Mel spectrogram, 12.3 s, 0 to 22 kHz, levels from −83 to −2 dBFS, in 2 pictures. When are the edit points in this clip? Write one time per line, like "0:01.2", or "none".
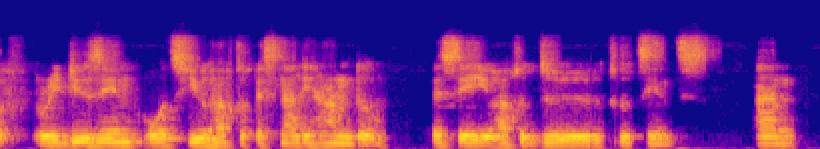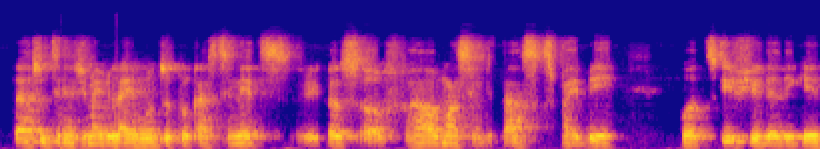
0:03.0
0:05.8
